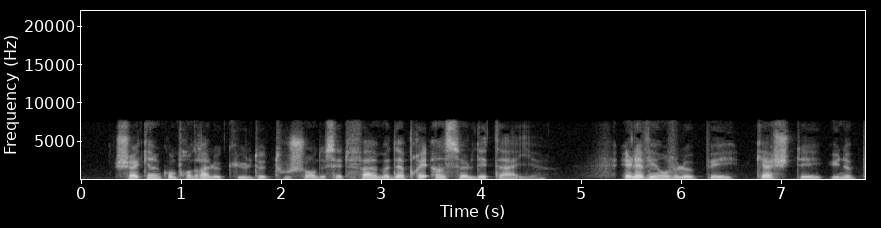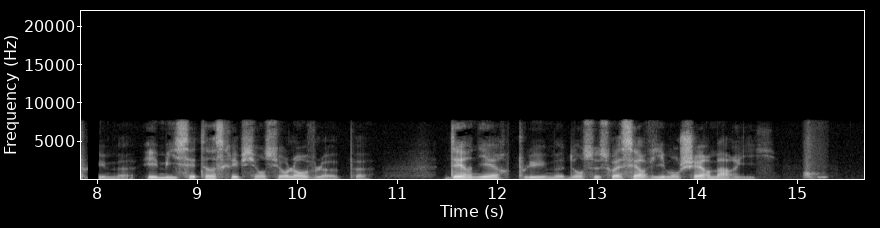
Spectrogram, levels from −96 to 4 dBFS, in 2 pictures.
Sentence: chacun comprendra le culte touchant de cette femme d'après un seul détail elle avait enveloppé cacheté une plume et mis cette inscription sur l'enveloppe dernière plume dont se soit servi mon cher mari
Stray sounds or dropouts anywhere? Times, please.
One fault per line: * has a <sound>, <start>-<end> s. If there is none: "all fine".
* has a dropout, 7.9-8.0 s
* has a whoosh, 15.0-15.3 s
